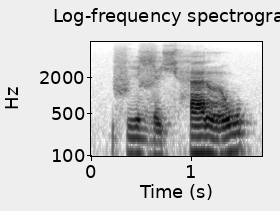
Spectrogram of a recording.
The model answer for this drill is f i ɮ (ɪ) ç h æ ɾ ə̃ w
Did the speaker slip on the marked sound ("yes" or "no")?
no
